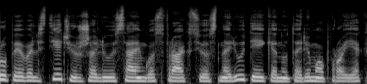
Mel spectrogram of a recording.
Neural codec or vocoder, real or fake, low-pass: none; real; 19.8 kHz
